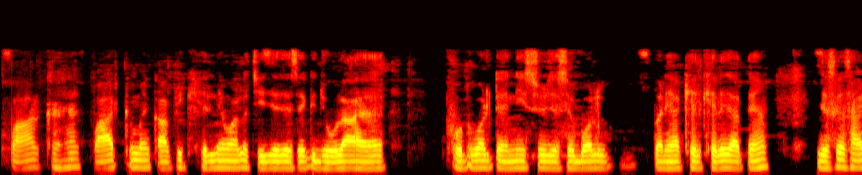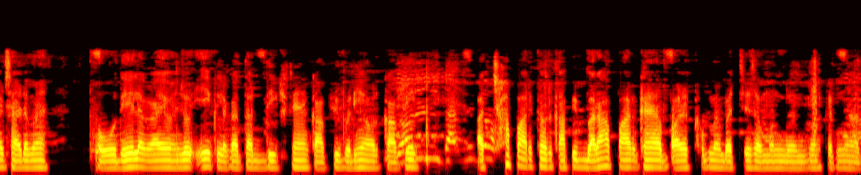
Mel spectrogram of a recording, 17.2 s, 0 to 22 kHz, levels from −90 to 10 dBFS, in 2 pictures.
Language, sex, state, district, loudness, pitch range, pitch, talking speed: Hindi, male, Jharkhand, Jamtara, -18 LUFS, 115-125 Hz, 120 Hz, 180 wpm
